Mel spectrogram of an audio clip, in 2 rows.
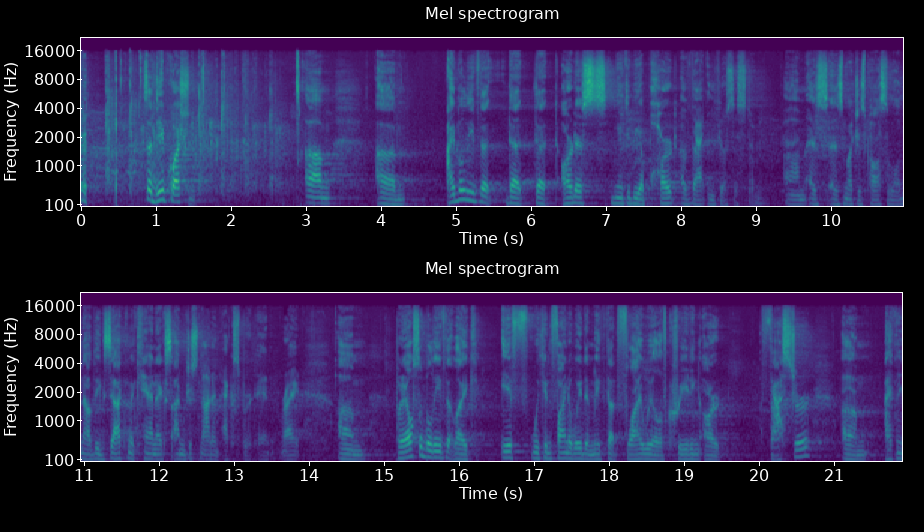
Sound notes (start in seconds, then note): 0.0 claps hands; 1.6 audience applauds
